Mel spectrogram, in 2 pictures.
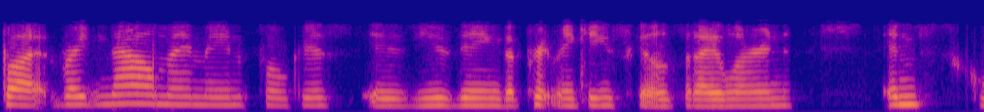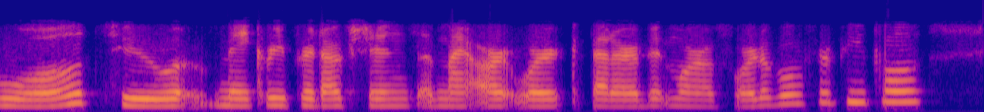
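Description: A woman with a normal speaking voice and an American accent, medium pitch, fairly even intonation, moderate pace. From Michigan, US. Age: 20s. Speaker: art student and printmaker. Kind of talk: casual interview.

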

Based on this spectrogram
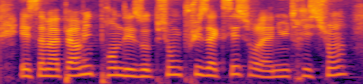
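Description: With noticeable background noise behind her, a woman talks at a fairly quick pace. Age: 20s. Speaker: fitness YouTuber. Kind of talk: interview. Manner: animated.

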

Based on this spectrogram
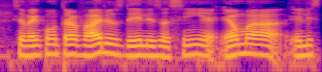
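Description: A man's fairly high-pitched voice. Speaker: podcast co-host. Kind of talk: casual chat.

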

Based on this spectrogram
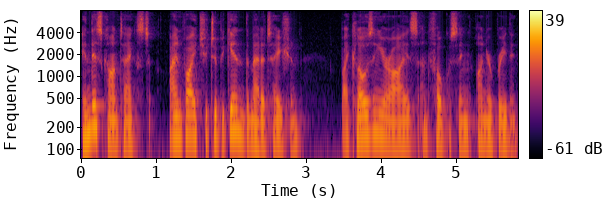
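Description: A man's plain, everyday voice at medium pitch, fairly quick pace and ordinary pitch variation, on a very clean recording with a silent background. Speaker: meditation guide. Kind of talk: guided meditation. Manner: gentle, calm.

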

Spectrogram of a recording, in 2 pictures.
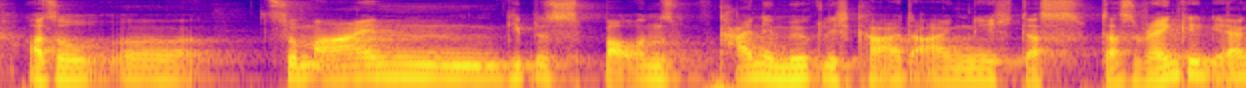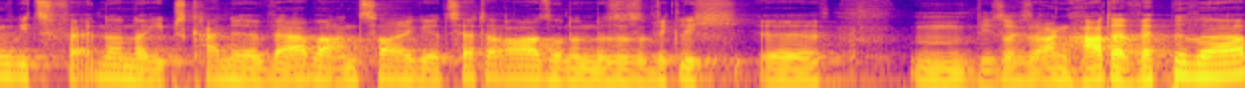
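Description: A man speaks with a bright, sharp tone. His intonation stays fairly even. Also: medium pitch for a man, fairly slow pace. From northern Germany, Kiel. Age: 40s. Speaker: energy startup managing director. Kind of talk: casual interview. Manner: hesitant, many filler sounds.

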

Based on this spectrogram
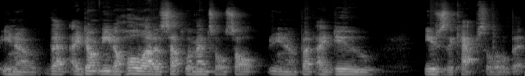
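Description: A man's medium-pitched voice with vocal fry, fairly quick and flat in a monotone delivery. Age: 30s. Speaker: podcast host, amateur ultrarunner. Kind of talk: casual chat.

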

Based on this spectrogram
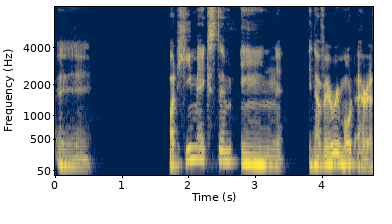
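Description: A man speaks with a Spanish accent at a fairly slow pace. His pitch is medium, with ordinary variation. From Colombia, Manizales (coffee region). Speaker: wine merchant and entrepreneur. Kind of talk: casual chat. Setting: studio.

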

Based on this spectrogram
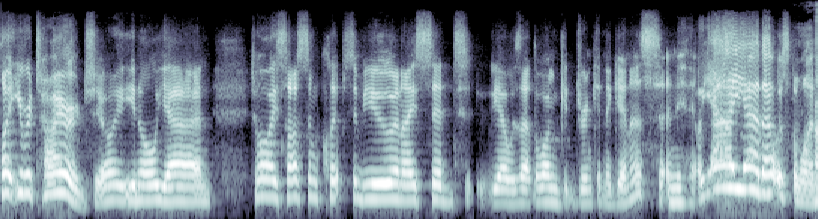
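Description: A woman with a Canadian accent, medium in pitch, speaking at a fairly quick pace with very wide pitch swings. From British Columbia, Canada. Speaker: national team staff member. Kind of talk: interview.

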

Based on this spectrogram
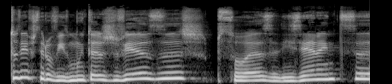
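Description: A woman talks at a moderate pace with lively intonation while music plays in the background. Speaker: podcast host. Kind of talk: casual interview.

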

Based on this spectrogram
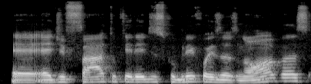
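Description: Here a man has a normal speaking voice at medium pitch. His pace is fairly slow, and his pitch variation is ordinary. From interior of São Paulo state, Brazil (Cosmópolis). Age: 30s. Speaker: software engineer. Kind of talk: casual interview.

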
